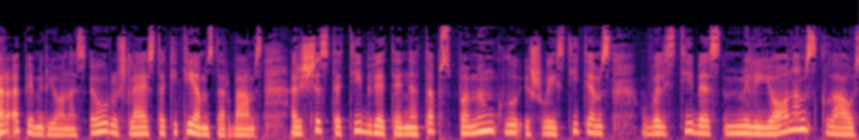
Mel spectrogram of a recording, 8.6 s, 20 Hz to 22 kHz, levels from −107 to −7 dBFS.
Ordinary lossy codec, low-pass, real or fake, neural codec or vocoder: MP3, 48 kbps; 19.8 kHz; real; none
